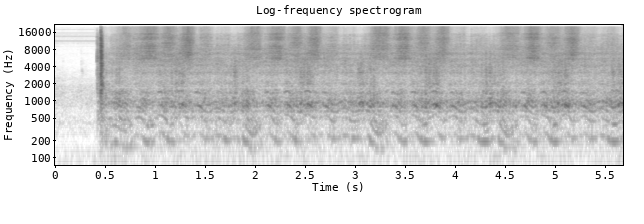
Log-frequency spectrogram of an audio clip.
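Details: 1950 Chrysler DeSoto flathead six, 6-volt positive ground: starter turns the engine with rhythmic chugging about three pulses a second, but it never fires; cranks but does not start.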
